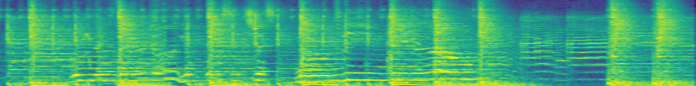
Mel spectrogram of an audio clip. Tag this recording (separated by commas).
Rock music, Music, Psychedelic rock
